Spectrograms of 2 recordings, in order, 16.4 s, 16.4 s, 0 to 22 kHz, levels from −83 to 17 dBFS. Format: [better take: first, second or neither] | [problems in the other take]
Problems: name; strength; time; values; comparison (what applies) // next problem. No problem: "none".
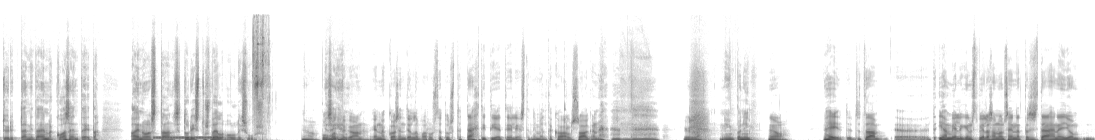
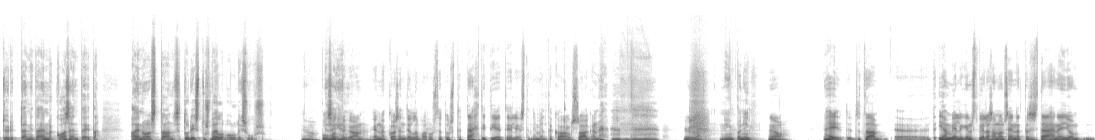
second | phone ringing; noticeable; from 2.5 to 3.5 s; peak 5 dB below the speech // jangling keys; noticeable; at 4 s; peak 1 dB below the speech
